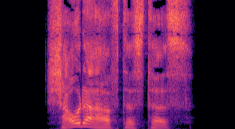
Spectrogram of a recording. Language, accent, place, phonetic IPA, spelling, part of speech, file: German, Germany, Berlin, [ˈʃaʊ̯dɐhaftəstəs], schauderhaftestes, adjective, De-schauderhaftestes.ogg
- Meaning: strong/mixed nominative/accusative neuter singular superlative degree of schauderhaft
